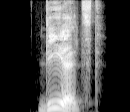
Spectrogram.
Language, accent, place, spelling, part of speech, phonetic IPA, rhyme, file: German, Germany, Berlin, dealst, verb, [diːlst], -iːlst, De-dealst.ogg
- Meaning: second-person singular present of dealen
